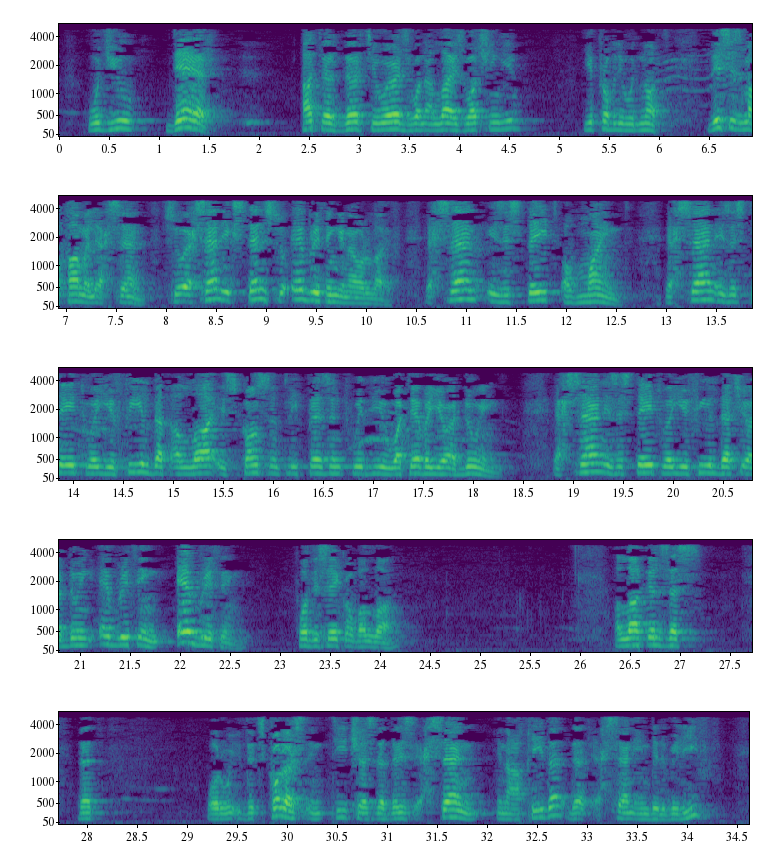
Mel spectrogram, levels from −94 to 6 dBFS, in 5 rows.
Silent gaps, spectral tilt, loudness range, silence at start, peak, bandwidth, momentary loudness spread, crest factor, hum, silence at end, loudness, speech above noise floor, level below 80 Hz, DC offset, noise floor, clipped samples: none; -7 dB/octave; 4 LU; 0.3 s; -6 dBFS; 5 kHz; 12 LU; 20 dB; none; 0.4 s; -25 LUFS; 42 dB; -70 dBFS; under 0.1%; -66 dBFS; under 0.1%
